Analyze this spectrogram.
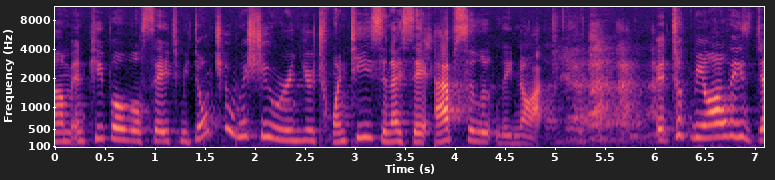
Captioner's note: audience Laughter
